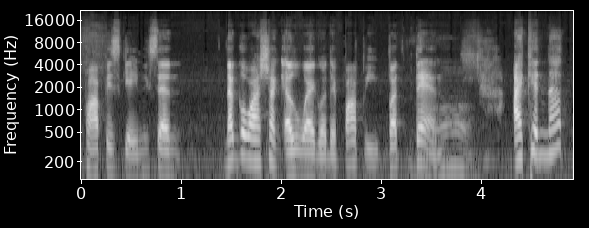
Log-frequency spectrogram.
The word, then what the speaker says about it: El Juego de Poppy: So sabi ko, okay, let me just create the name to El Juego de Poppy. And a lot of people have been really are really having a hard time pronouncing it.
